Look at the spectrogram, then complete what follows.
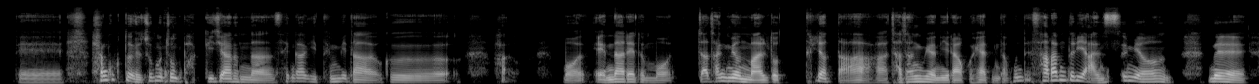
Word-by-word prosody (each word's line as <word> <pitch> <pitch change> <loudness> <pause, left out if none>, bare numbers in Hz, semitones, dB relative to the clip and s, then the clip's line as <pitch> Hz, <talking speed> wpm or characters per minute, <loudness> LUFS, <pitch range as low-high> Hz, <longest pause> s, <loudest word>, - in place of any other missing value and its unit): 네. 85 -2 -7 0.3
'한국도 - - 0
요즘은 165 +10 -1
좀 160 -1 0
바뀌지 140 0 -1
않았나?' 115 -6 +1
하는 95 0 -2
생각이 145 +3 -4
듭니다. 115 -8 -2
그 100 -2 -4 0.4
하 - - -8 0.5
뭐 90 +1 -2
옛날에는 115 0 +3
뭐 95 -1 -4 0.2
"짜장면 145 -1 +3
말도 100 +1 +3 0.2
틀렸다. 95 -1 -1
자장면이라고 105 -7 +1
해야 105 -1 +1
된다."고 90 - -9
근데 165 +2 -6
사람들이 190 -1 +3
안 90 0 +1
쓰면 125 - +4 0.3
네. 125 -8 +4
110 Hz, 280 characters per minute, -27 LUFS, 95-140 Hz, 0.5 s, 쓰면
